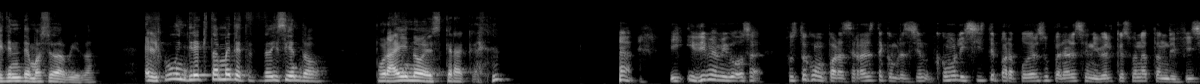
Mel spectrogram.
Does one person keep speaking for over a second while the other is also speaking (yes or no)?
no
